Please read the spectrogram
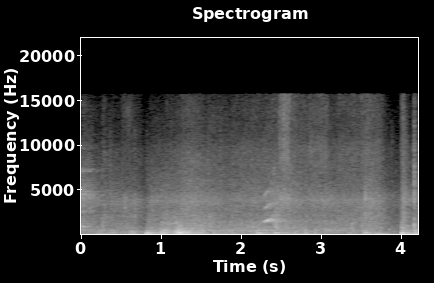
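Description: Large cardboard sheets rustling and scraping as they are carried, with a few dull knocks along the way.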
